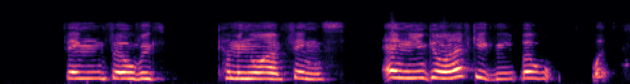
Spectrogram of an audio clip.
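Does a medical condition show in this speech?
Yes: cerebral palsy; able to articulate and speak.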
